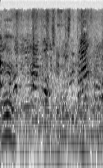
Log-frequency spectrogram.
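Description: Voices talking and chattering, with no other sound standing out.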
